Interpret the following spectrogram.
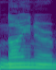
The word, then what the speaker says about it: nine: of mercury decimal 92 niner because that's IO pronunciation as well so you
